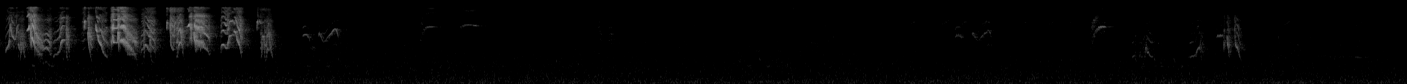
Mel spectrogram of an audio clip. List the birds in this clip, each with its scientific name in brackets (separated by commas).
White-browed Sparrow-Weaver (Plocepasser mahali)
